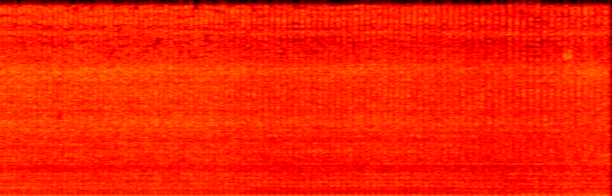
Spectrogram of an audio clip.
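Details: Honda Beat Street FI scooter that stumbled and stalled when throttled: after cleaning built-up dirt, the single-cylinder idles at a steady, even beat without hunting or dying; idle healthy and stable.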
